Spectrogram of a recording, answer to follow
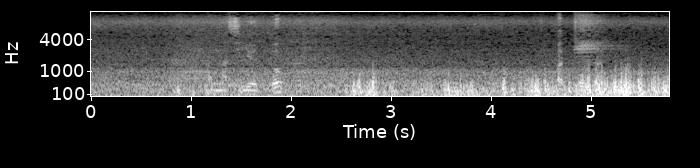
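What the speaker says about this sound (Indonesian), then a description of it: "Angin kencang." Strong wind buffets the microphone in gusty rumbling bursts that grow louder toward the end, with a person talking throughout.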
